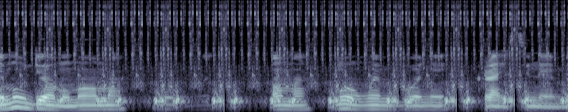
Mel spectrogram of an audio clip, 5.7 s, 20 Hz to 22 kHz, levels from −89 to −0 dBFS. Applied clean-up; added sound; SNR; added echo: none; Mechanisms; 2 dB; none.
